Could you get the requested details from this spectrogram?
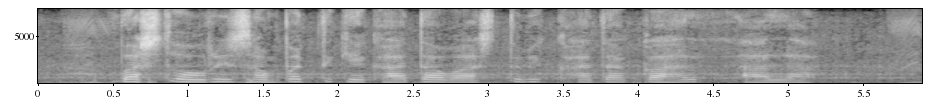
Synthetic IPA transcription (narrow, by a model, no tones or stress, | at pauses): bəst̪əwɾisɐmpət̪ːikekʰaːt̪aʋaːst̪əʋɪkʰːaːt̪akɐɦl | aːlaː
